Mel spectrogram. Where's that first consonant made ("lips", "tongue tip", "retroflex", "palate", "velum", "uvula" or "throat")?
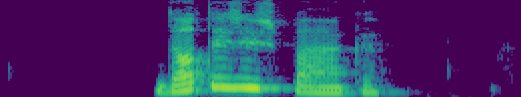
tongue tip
